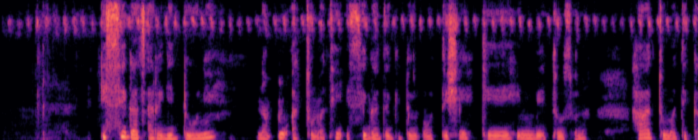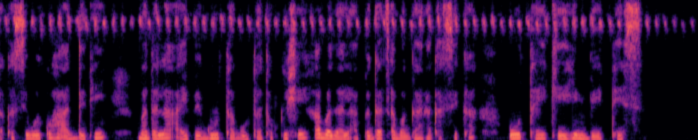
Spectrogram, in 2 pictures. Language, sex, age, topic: Gamo, female, 18-24, agriculture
